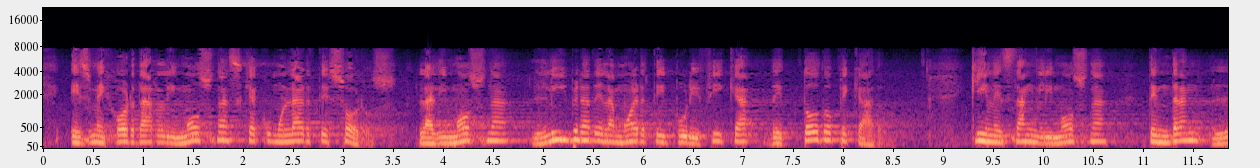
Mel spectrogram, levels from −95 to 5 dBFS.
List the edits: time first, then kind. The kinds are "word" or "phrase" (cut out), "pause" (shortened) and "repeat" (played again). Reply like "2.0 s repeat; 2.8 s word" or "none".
3.6 s pause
